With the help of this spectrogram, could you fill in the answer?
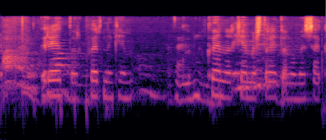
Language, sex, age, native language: Icelandic, female, 11, Icelandic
